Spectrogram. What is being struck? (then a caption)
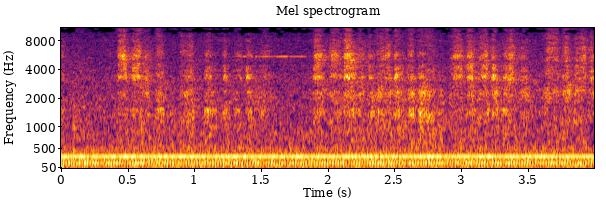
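Felt-tip marker stroked on a paper book page. A felt-tip marker is stroked repeatedly across the page of an open paperback art deco coloring book on a table, filling in flowers and shapes while the other hand rests on the page. Soft, bright scratchy rubbing comes in quick bursts of strokes over a steady low hum, at a quiet, even level throughout.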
